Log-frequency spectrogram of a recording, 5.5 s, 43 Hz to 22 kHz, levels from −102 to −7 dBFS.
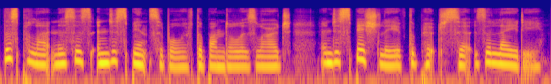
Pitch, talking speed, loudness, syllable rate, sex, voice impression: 190 Hz, 185 wpm, -19 LUFS, 6.3 syllables/s, female, feminine, slightly adult-like, slightly soft, slightly calm, friendly, slightly kind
